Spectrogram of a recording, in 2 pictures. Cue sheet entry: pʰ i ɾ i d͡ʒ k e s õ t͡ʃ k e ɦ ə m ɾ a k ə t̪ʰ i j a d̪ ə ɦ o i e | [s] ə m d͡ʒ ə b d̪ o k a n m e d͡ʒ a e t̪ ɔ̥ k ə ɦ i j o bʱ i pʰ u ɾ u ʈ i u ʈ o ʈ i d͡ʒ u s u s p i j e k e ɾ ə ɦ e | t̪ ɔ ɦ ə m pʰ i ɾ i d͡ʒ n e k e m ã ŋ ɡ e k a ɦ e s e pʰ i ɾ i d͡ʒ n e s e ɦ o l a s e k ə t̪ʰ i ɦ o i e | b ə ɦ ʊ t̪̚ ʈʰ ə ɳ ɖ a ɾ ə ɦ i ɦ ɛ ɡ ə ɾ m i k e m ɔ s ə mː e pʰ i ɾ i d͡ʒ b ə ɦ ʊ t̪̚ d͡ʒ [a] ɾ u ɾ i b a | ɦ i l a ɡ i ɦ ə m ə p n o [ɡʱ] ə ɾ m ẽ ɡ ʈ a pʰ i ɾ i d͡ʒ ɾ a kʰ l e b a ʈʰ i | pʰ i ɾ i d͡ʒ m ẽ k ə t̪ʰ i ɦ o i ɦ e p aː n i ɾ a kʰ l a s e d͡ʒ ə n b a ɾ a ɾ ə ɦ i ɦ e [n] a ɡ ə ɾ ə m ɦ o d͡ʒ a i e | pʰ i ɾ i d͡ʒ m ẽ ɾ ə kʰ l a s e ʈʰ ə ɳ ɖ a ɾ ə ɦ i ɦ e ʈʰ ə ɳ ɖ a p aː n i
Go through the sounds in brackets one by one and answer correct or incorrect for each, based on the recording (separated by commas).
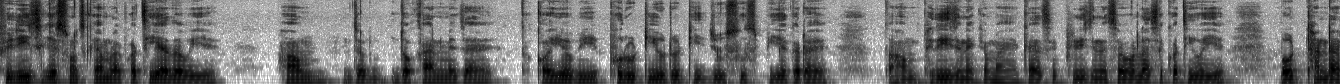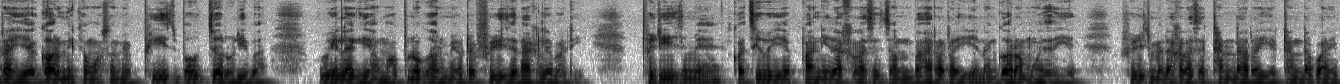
incorrect, incorrect, correct, correct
